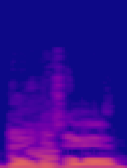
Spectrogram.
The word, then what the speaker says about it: Dolezal: It's none other than Rachel Dolezal. Am I pronouncing that right? Dolezal?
